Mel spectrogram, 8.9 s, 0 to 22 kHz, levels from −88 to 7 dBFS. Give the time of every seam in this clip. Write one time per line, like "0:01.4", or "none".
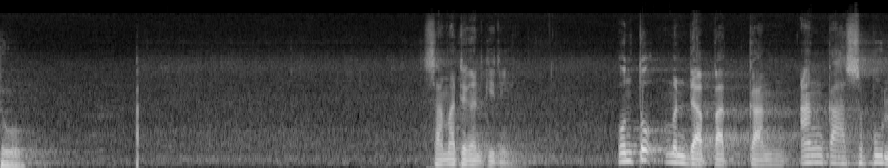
0:01.4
